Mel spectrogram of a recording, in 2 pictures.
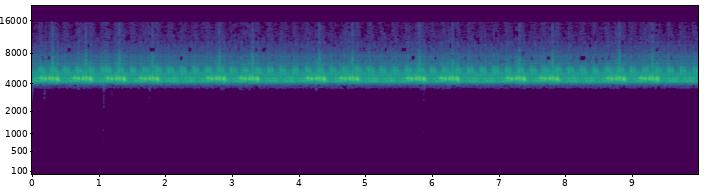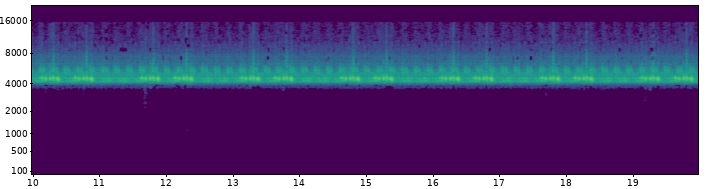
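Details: Soothing cricket chirping for deep sleep: a long, very regular series of high-pitched pulsed chirps, roughly one burst every second, evenly spaced throughout, over soft constant hiss and nothing else.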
